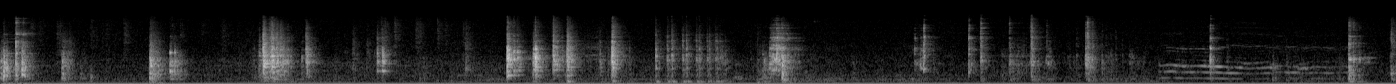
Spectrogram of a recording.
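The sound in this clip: A big spoon clattering against a cupboard and dishes: many irregular clanks and clinks in uneven bursts, some sharp and loud, with brief ringing metallic tones near the end.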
